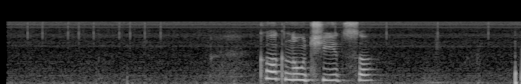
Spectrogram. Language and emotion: Russian, sad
